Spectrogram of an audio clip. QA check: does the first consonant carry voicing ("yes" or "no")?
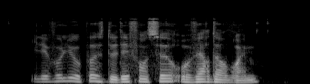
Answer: yes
